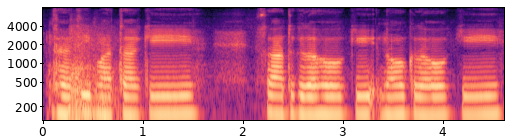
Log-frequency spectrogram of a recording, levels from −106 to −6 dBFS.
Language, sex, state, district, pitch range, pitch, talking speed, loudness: Urdu, male, Bihar, Saharsa, 145-150 Hz, 150 Hz, 115 wpm, -17 LUFS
